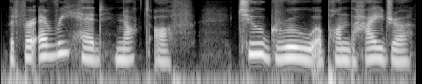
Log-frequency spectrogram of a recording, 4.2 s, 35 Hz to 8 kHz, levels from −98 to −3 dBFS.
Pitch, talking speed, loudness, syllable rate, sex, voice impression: 185 Hz, 155 wpm, -18 LUFS, 4.6 syllables/s, female, feminine, adult-like, slightly intellectual, slightly calm, friendly, slightly sweet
